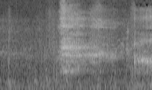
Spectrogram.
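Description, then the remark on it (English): A man snores in his sleep, lying on his side, with two rough, nasal inhalations, the second starting just as the first fades. No one speaks. “You gonna tell me I was snoring again?”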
